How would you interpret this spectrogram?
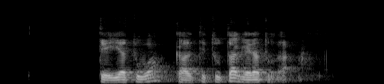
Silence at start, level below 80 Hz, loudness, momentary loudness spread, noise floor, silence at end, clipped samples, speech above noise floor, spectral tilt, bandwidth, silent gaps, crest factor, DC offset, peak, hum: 1 s; -74 dBFS; -26 LUFS; 12 LU; -78 dBFS; 0.8 s; under 0.1%; 52 dB; -7 dB/octave; 10.5 kHz; none; 20 dB; under 0.1%; -10 dBFS; none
